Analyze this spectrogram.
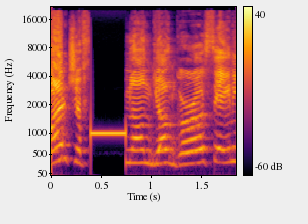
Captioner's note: beep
